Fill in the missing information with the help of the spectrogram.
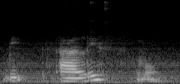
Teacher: Jadi harokat huruf hamzah dipindahkan ke huruf lam ya, ini untuk memudahkan bacaan ya. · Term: bacaan naqal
